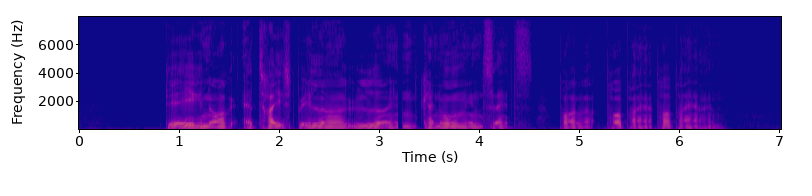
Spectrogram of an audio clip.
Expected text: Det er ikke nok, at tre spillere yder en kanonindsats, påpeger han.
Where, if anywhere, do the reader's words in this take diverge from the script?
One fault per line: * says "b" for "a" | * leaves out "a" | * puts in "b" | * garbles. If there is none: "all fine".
* puts in "påpeger"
